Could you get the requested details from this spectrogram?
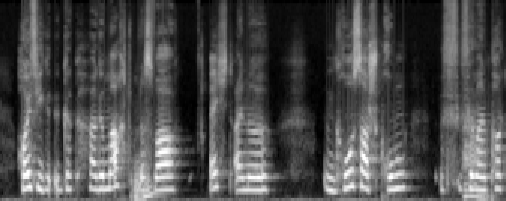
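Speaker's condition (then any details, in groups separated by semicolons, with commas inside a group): Stuttering; 12-year-old boy; stutters a lot in this conversation, especially when talking about stuttering; no stuttering when singing, stutters rapping without melody, little in own podcast when in flow, fast rate, better slower; repeated sounds, blocks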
